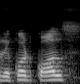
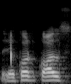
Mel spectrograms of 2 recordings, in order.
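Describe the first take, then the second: No difference in how they are said.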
